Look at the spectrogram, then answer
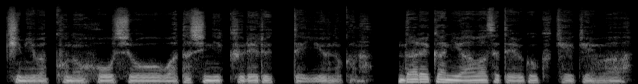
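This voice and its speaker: A man voicing a weary, gentle, long-lived optician in a video game, measured, understated and quietly melancholic. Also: sits low, fairly even intonation, slightly rough, no room sound, clean studio sound. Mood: weary, resigned, then composed, courteous. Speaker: video game character voice actor. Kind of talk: scripted game character voice lines.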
